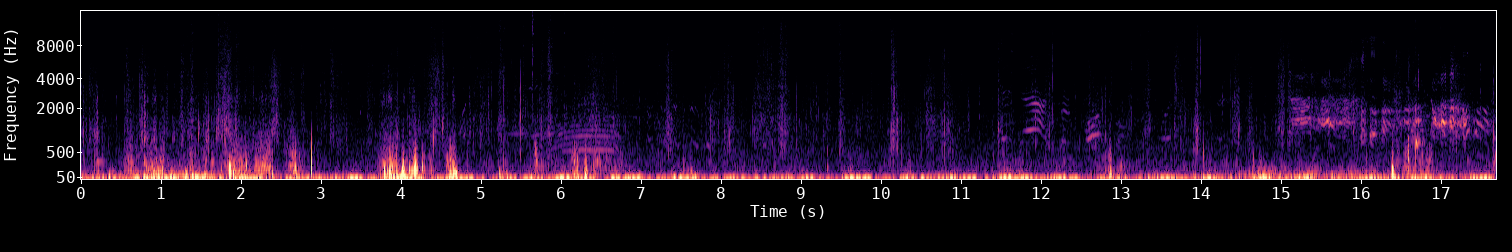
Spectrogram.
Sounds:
livestock, animal

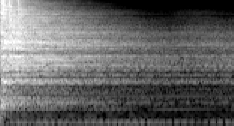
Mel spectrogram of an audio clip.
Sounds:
cymbal, hi-hat, percussion, music, musical instrument

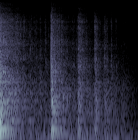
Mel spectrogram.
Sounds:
skateboard, vehicle

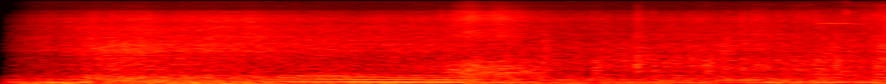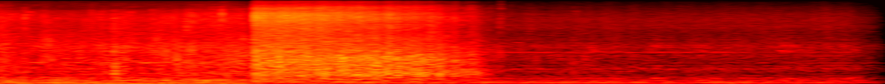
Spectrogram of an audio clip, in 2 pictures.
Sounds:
truck, motor vehicle (road), vehicle

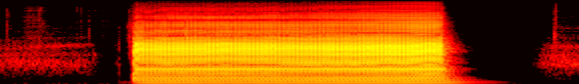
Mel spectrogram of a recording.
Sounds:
wind instrument, music, musical instrument

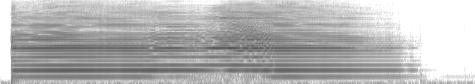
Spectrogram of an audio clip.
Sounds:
music, musical instrument, bowed string instrument

